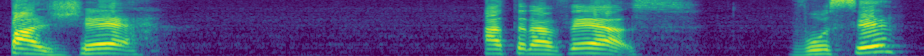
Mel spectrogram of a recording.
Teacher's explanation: eu tenho aqui nesse grupo palavrinhas cuja sílaba tônica é a última e terminadas em e es, obrigatoriamente acentuadas.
